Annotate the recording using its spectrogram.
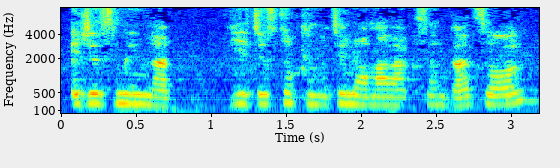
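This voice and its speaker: Relaxed Trinidadian woman in casual chat. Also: a little high, fairly quick, slight background noise, rough recording. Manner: relaxed, conversational, explaining her view.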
